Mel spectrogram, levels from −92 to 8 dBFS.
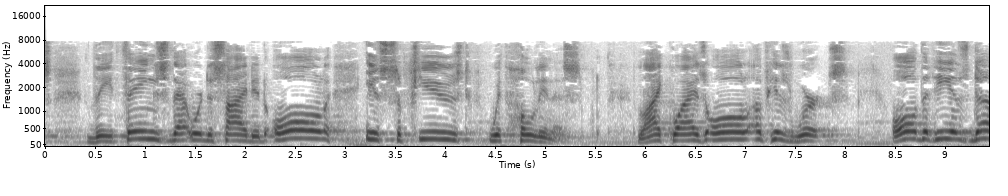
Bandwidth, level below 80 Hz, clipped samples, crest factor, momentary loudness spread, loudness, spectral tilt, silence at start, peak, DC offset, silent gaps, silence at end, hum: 8 kHz; -62 dBFS; under 0.1%; 16 dB; 10 LU; -23 LUFS; -4 dB/octave; 0 s; -6 dBFS; under 0.1%; none; 0 s; none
